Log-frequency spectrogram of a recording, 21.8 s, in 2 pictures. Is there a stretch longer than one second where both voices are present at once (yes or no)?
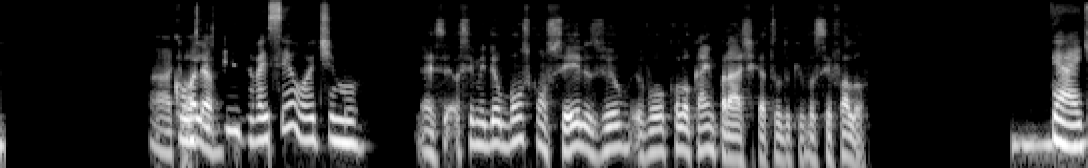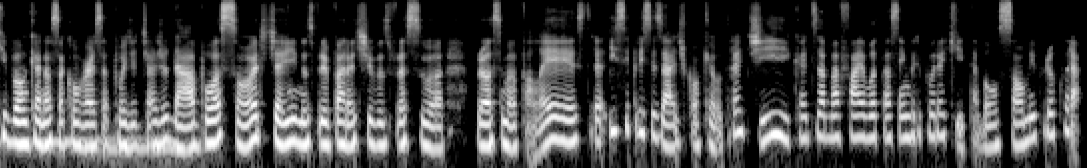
no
